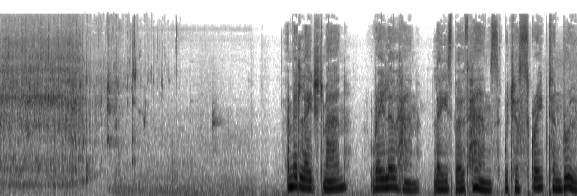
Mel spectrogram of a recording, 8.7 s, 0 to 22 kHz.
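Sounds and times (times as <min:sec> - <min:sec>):
hot water filling a white bathroom sink from the tap: 0:00.0 - 0:02.7
water dripping: 0:00.4 - 0:03.3
speech: 0:04.4 - 0:08.6.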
